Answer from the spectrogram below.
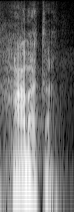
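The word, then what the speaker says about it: Chanukah: He let me know it's Hanukkah, right? Regardless of the spelling, right? The C is silent.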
